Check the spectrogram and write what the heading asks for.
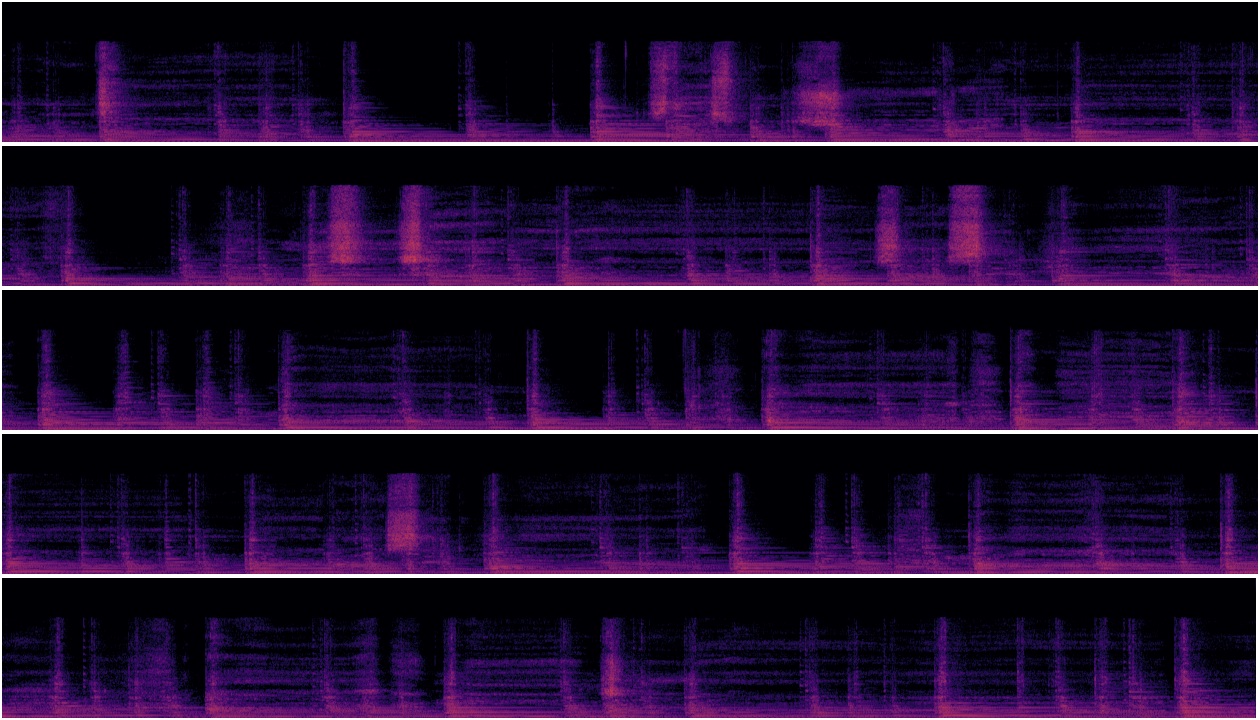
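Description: Nylon-string classical guitar strummed steadily, accompanying a man's singing.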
